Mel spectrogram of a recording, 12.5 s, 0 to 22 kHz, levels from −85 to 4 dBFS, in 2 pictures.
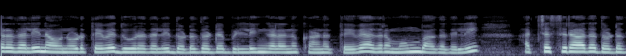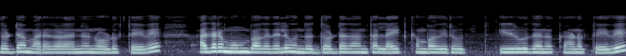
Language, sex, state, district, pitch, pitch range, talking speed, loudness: Kannada, female, Karnataka, Gulbarga, 215 Hz, 205-230 Hz, 120 wpm, -22 LUFS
